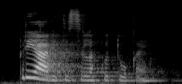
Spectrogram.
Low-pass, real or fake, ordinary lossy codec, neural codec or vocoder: 14.4 kHz; real; MP3, 64 kbps; none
